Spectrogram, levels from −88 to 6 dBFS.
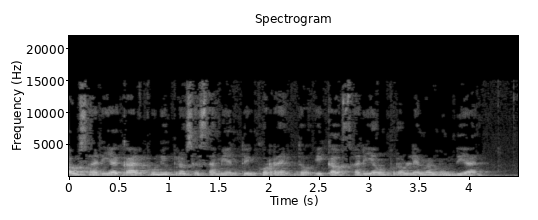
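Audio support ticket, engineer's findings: No audible faults found on playback of the speech clip; no symptom to attribute to any component in the chain.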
